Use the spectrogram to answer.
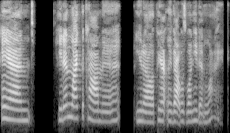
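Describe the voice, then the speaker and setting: A woman still getting her voice back speaks at a normal pace in a mid-range, fairly even voice with a sharp edge, and the audio is poor. In her commentary vlog she's indignant, reading her own comments aloud and rambling as she keeps correcting herself mid-sentence.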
